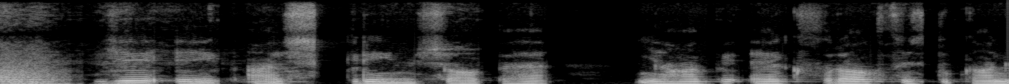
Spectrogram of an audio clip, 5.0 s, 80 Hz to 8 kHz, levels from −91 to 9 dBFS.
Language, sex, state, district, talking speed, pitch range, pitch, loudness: Hindi, female, Odisha, Sambalpur, 130 wpm, 155-170 Hz, 160 Hz, -20 LUFS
